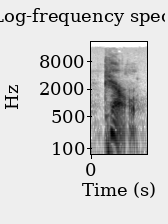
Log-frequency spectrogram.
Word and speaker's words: Kao: So you have been a researcher or a scientist at KAO, or is it Cal? – Cal. – Cal.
